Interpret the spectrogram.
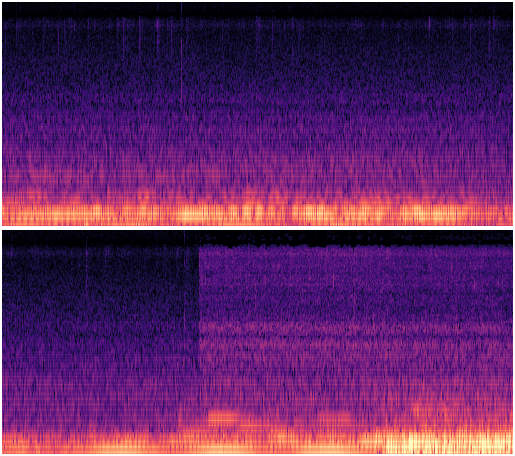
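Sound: rainstorm with thunder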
